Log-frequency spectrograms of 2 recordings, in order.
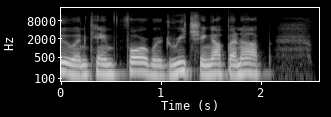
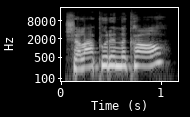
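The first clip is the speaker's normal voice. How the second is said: higher, challenging question; demanded; 9 semitones higher, 4 dB louder than usual. Acted. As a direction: dare her to say yes. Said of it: "she demanded".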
